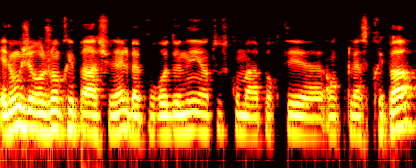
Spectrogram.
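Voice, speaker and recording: Here a man talks at a very fast pace. His pitch is medium and his intonation monotone and flat. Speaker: student tutor, former athlete. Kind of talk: webinar presentation.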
